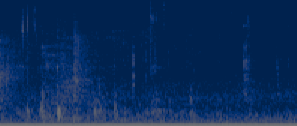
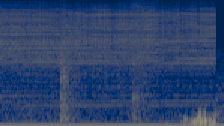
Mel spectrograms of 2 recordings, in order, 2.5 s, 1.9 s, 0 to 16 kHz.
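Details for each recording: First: VW CJAA common-rail TDI after fuel filter replacement: filter housing filled with diesel to top of filter, primed without scan tool; sudden high electric whir settling in pitch as the pump primes normally to purge air before the CP4 high-pressure pump. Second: VW CJAA common-rail TDI (CP4 high-pressure pump), priming after fuel filter change without scan tool by jumping pump power: thin steady electric buzz with soft clunks, pump runs but only wets filters; suspected lost prime from air ingestion, not pumping.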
